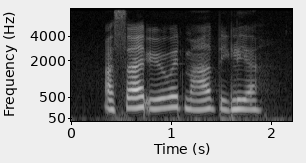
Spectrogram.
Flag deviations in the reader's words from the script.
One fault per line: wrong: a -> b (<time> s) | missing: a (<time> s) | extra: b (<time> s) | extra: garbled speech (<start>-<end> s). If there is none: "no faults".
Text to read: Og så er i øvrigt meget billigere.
no faults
